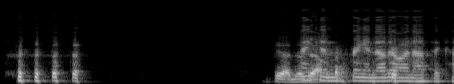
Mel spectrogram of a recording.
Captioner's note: laughs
